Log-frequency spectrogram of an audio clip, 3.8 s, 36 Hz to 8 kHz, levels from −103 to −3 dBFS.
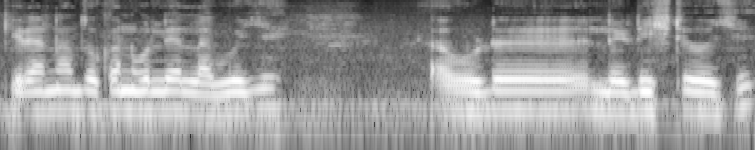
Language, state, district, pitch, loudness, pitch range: Sambalpuri, Odisha, Sambalpur, 150 Hz, -11 LUFS, 145-160 Hz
